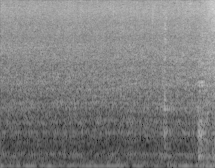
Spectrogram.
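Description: Salted onion with added salt and mixed spices being stirred for a fish bun filling: a loud, dense, continuous scraping and sizzling wash, close up, without voices.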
